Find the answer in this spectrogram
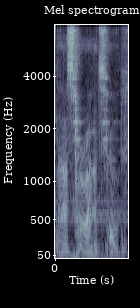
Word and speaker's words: NOS4R2: He wrote a book called Nosferatu, but it's spelled N-O-S and then the number 4, the letter R and 2. Nos4R2. Because that's what's on the guy's license plate.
